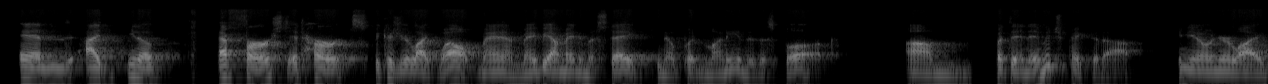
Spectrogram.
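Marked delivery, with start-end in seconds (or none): none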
